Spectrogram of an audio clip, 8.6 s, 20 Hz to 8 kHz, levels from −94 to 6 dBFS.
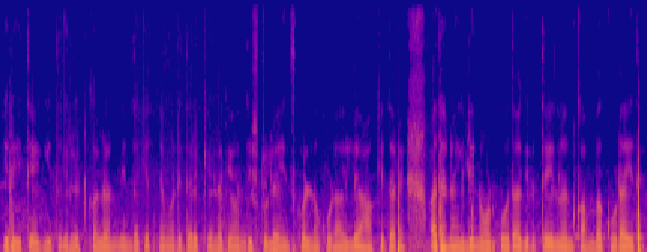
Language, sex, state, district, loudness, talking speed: Kannada, female, Karnataka, Dakshina Kannada, -31 LUFS, 160 wpm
